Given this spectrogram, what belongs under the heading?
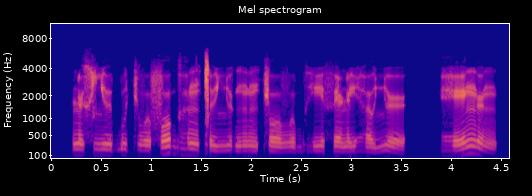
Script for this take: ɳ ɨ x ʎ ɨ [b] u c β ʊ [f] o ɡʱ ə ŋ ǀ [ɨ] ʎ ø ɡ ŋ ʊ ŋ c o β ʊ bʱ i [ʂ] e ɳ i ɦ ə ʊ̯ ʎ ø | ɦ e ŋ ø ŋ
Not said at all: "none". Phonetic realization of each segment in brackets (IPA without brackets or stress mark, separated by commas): ɓ, f, ɨ, θ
